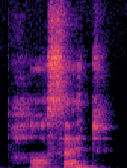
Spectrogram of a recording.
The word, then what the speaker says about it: Posset: I don't know if I'm pronouncing it right, it was called Posset, like, P-O-S-S-E-T.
